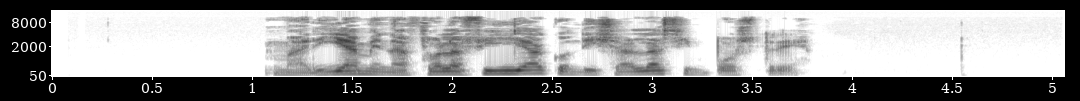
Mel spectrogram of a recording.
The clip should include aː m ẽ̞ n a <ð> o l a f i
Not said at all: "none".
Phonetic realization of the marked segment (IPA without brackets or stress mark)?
θ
